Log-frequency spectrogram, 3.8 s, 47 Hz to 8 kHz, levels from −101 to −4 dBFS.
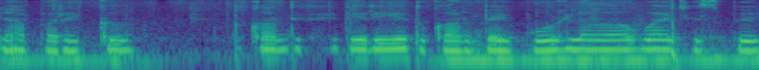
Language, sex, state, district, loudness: Hindi, female, Chhattisgarh, Korba, -35 LUFS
